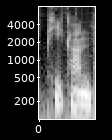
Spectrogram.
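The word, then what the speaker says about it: Picon: And at Louis, you can also get the famous pecan punch, which is like a traditional drink. – And it's not spelled pecan like you probably think it's spelled. It's P-I-C-O-N.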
